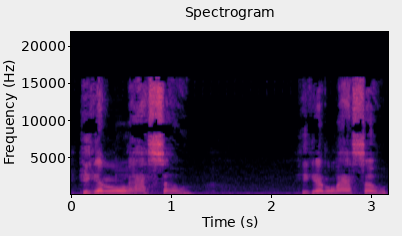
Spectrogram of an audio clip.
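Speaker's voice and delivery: high amazed exclaim; excited. Acted. Spotting a lasso in the video, high amazed exclaim. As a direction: marvel at the lasso.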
